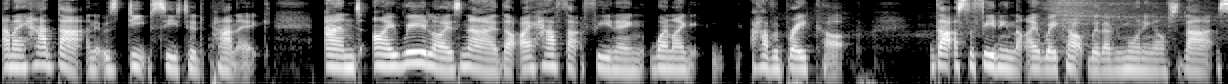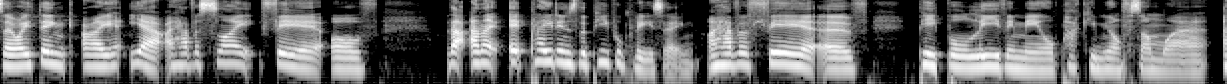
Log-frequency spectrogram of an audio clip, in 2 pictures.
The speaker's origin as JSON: {"language": "English", "region": "Northern Ireland", "country": "United Kingdom", "tie": "born or raised there", "said": "I grew up in Northern Ireland. I know I don't have the accent, but I did. And my secondary school in Belfast was the only school in the entire province that taught Russian."}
